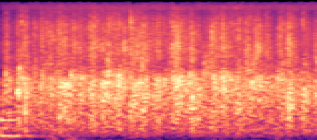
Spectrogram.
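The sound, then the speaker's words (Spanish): Steady audience applause for the Lord after a closing prayer, a dense wash of many hands clapping at an even level throughout with no pauses or individual claps standing out. “Denle un aplauso bien fuerte a su Señor.”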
